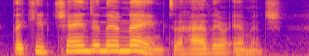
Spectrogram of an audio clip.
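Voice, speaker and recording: Using an ordinary speaking voice, a woman with an American accent talks at a medium pitch with lively intonation. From US South, South Carolina. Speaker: channel host, commentator. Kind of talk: prepared monologue. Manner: formal.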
